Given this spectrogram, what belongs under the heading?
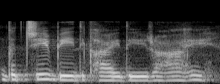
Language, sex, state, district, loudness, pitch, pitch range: Hindi, female, Arunachal Pradesh, Lower Dibang Valley, -14 LUFS, 200 Hz, 190-210 Hz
